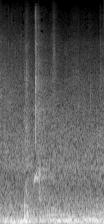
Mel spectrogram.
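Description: Steady low outdoor rumble, with a single sharp knock and click about half a second in.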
